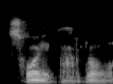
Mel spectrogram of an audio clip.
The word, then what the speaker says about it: Soekarno: Terus Soekarno, Soeharto, itu kan oe itu dibacanya u, tapi ditulisnya oe.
